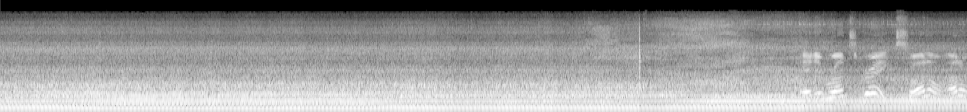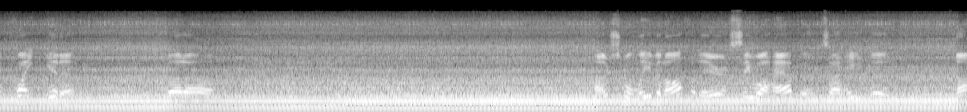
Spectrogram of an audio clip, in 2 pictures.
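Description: A lawn mower engine runs with a steady, close rumble.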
